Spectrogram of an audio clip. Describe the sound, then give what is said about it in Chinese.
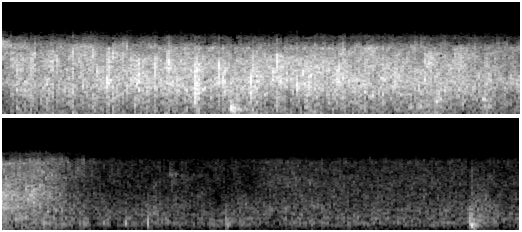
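A large crowd claps warmly and steadily for about six seconds to welcome Dr. Zhuang before his talk, a dense, loud wash of applause that then fades away to quiet with only faint rustles. “现在好不好，我们一起用热烈的掌声来欢迎庄博士。”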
